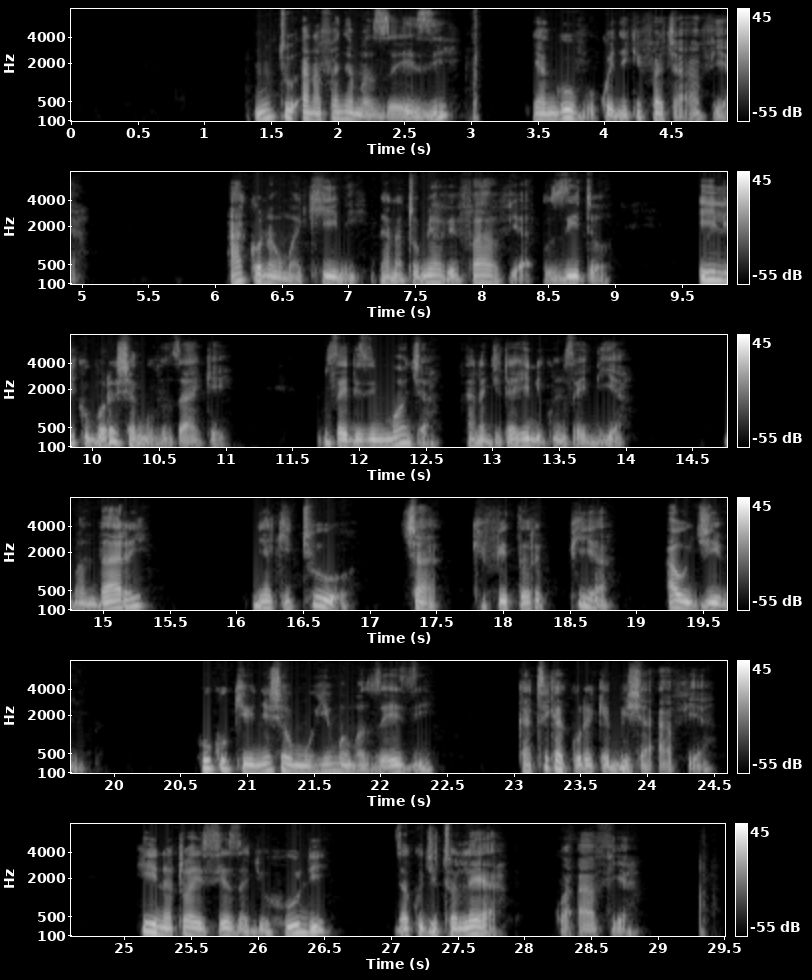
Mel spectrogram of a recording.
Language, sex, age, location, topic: Swahili, male, 18-24, Kisumu, health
